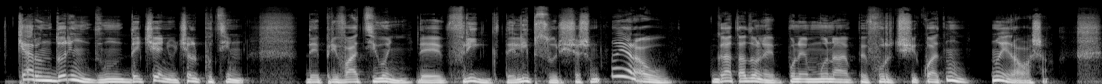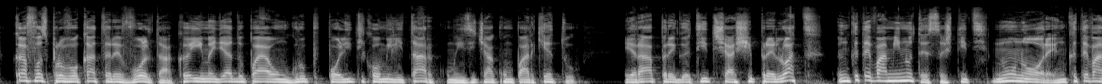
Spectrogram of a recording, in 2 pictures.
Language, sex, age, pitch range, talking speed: Romanian, male, 30-49, 95-130 Hz, 170 wpm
